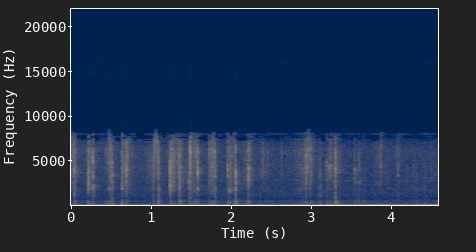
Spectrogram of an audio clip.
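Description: Tarot cards being shuffled by hand, a steady run of crisp riffling flicks and slaps close up, continuous over several seconds with no talk.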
